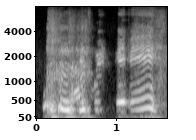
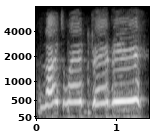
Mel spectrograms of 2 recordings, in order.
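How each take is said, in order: First: It is said in a deep voice. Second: It is said in a higher-pitched voice. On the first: The man at the gym is saying it. "the guy had a pretty deep voice" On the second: The man's nephew is saying it. "a higher pitched voice version of the guy"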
